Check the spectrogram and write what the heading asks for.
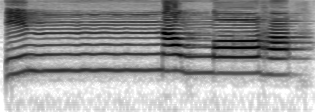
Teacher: نون کے اوپر شد آ گیا تو ہم یہاں پر نون مشدد کا غنہ کریں گے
